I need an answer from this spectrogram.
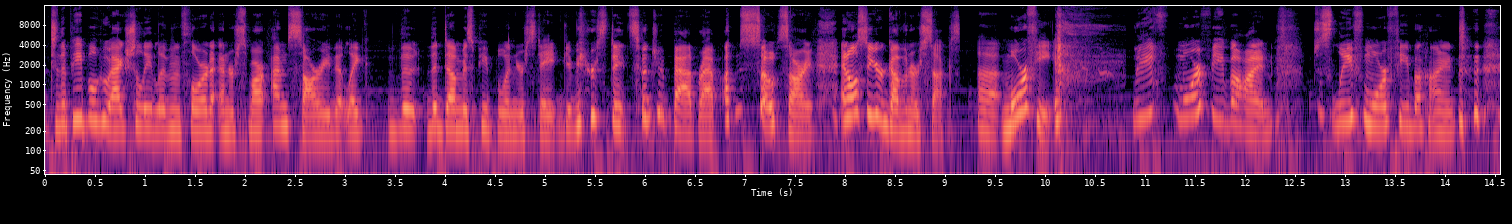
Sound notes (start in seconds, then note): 10.1 laughing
